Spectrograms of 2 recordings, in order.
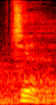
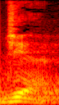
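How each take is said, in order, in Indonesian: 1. Diucapkan dengan hembusan udara. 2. Diucapkan tanpa hembusan udara. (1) "Tapi kadang seseorang" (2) "yang benar tanpa hams, tidak ada udara yang keluar"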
